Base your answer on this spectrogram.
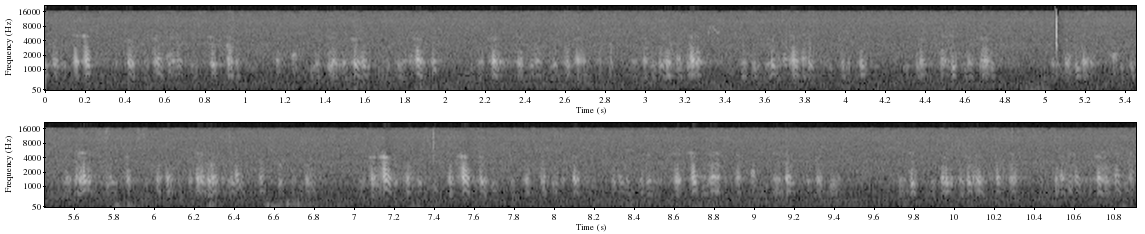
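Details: Group of frogs croaking in spring, a thick chorus of quick, repeated rattling pulses at mid pitch with no pauses. A single sharp high click cuts through briefly.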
